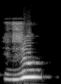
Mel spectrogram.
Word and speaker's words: joues: encore une fois attention les deux lettres cette fois-ci E et S avec lesquels le verbe jouer se termine sans muette muette c'est à dire on les voit mais on ne les prononce pas eux et s tu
